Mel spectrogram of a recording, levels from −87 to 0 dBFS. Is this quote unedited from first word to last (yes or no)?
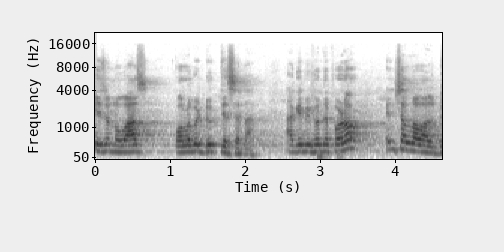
yes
